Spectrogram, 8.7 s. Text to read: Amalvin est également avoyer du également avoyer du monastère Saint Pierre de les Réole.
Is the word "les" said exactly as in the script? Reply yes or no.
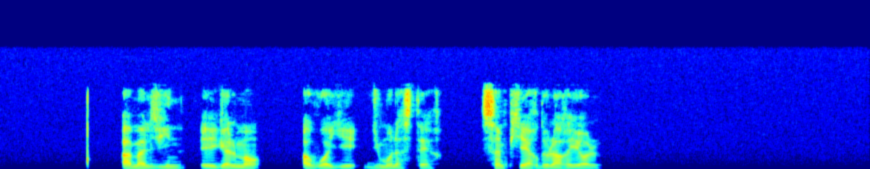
no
